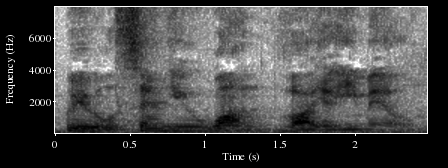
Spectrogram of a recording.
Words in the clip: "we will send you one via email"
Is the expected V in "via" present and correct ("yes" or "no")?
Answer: yes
